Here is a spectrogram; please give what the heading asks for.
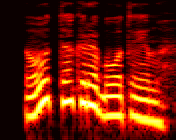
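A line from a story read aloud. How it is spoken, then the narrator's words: Sighed. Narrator (Russian): вздохнул Мерзликин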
